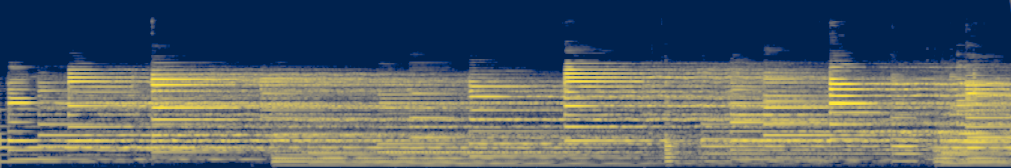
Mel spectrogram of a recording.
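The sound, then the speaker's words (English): A synthesizer patch run through a particle reverb preset, with the lows turned up for an almost sitar-like tone: sustained, droning chords with chorus-like shimmer and echoing tails, shifting to new pitches every few seconds, with no talking. “Let's turn up the lows here. Almost sitar-like. Let's see. Particle reverb? I don't even know what that is.”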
